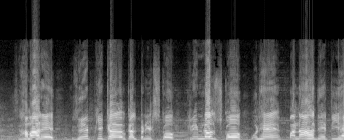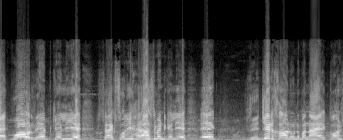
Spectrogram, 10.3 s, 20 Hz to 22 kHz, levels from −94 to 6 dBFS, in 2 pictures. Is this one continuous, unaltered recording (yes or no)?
no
